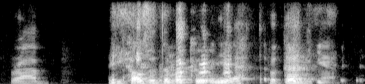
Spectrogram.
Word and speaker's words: vicuña: Vicuña.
